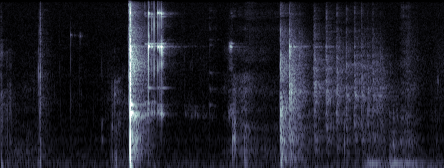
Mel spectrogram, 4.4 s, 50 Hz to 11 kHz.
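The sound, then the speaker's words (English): A bottle of Birthday Bomb beer, 12% ABV, from the Artisan Ales Prairie Series is opened: the cap pops off with one sharp metallic snap and a quick ringing clink, followed a moment later by a short burst of crackling fizz and light rattles. “And we're going to pop this motherfucker open.”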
